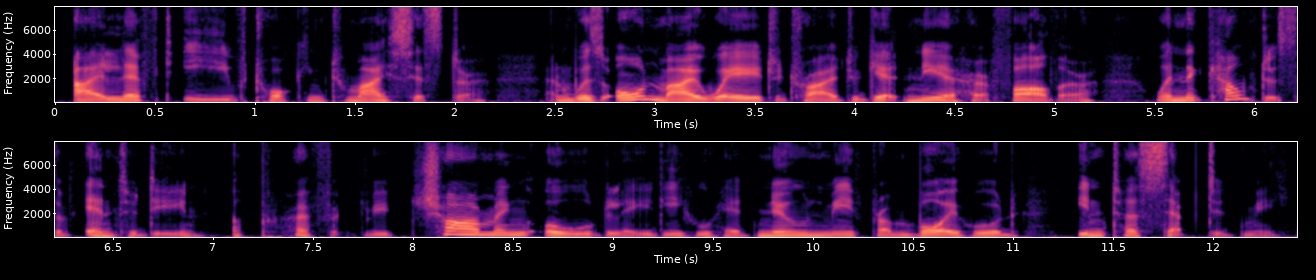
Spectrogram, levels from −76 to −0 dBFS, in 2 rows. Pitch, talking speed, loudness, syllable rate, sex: 155 Hz, 180 wpm, -22 LUFS, 4.7 syllables/s, female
